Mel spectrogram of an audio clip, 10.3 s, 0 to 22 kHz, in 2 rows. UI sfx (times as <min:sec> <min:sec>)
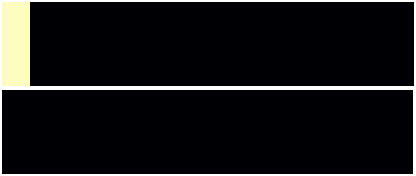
0:00.0 0:00.2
